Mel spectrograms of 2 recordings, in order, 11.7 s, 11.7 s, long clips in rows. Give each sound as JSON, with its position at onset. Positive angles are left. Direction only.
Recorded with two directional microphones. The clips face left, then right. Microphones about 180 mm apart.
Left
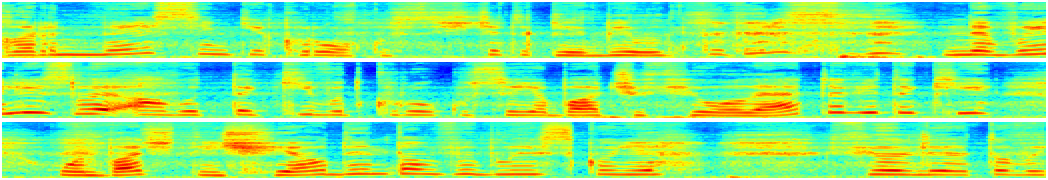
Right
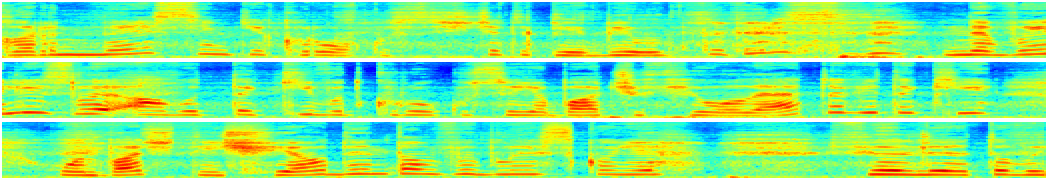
{"t": 0.0, "sound": "speech", "side_deg": -5}
{"t": 11.0, "sound": "speech", "side_deg": -30}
